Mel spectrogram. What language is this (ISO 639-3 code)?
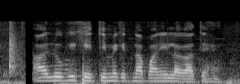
hin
